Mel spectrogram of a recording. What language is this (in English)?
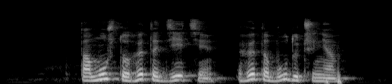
Belarusian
